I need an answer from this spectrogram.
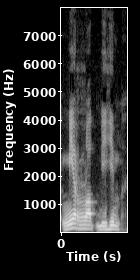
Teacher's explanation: sukun nah itu nun sukun berjumpa dengan huruf ro mirbihim Nah maka dia dibaca tidak berdengung Nah jadi dibaca pendek mirbihim jangan ditahan seperti ini mirabbihim jangan tapi dibaca pendek mirbihim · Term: idgham bila ghunah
